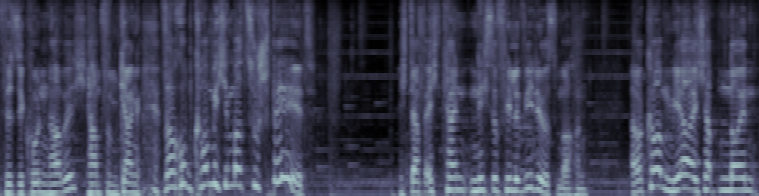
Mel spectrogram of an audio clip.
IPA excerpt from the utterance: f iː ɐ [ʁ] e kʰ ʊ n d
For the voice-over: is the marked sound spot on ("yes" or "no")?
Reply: no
